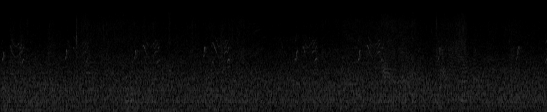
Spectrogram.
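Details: A steady hum of bees in a top-bar hive continues throughout, while short high chirping notes, like birds, come through faintly in the background several times.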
